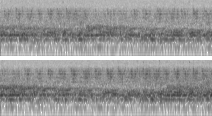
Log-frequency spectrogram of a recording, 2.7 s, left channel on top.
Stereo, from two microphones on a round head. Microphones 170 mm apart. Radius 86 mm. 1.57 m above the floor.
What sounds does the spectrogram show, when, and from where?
Only background noise.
